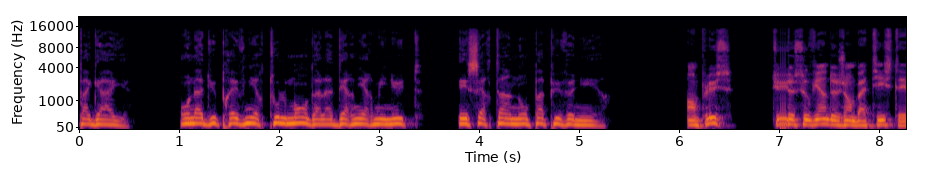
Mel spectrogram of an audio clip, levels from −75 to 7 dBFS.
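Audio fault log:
3.31–3.35 s and 7.02–7.10 s, Bluetooth stutter: lost or late packets made the receiver replay its last short slice for about 43 ms, then 64 ms, before sound resumed further on. A repeating slice, not silence, sets it apart from a dropout.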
